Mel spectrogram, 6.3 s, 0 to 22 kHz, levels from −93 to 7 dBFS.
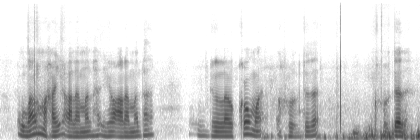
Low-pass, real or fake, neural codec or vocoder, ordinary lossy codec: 19.8 kHz; fake; autoencoder, 48 kHz, 32 numbers a frame, DAC-VAE, trained on Japanese speech; none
